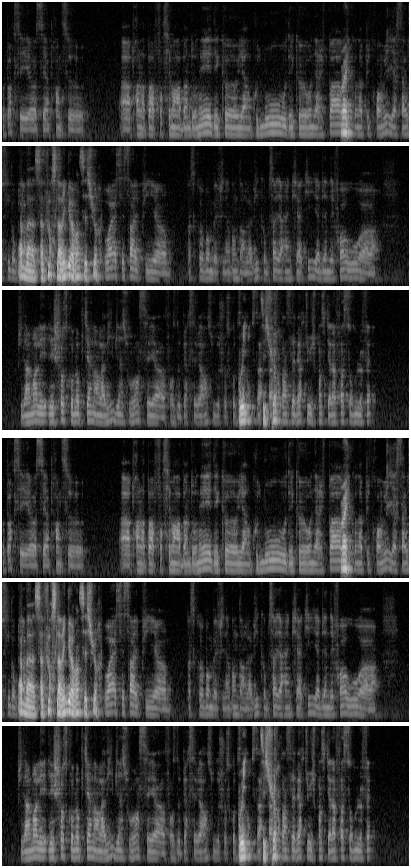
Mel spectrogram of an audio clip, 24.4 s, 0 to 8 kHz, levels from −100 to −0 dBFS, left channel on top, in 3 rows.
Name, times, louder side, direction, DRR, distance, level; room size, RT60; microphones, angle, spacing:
voice 1, 0.0-1.6 2.4-8.6 8.9-9.0 10.2-11.5 11.8-16.0 16.6-23.6, right 2 dB, 25° right, 1.1 m, -47 dB
voice 2, 8.5-10.1 21.0-21.2 21.5-21.8, right 3 dB, 55° right, 0.7 m, -30 dB
18.5 x 6.5 x 4.2 m
head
